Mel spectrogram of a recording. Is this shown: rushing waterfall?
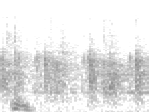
no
